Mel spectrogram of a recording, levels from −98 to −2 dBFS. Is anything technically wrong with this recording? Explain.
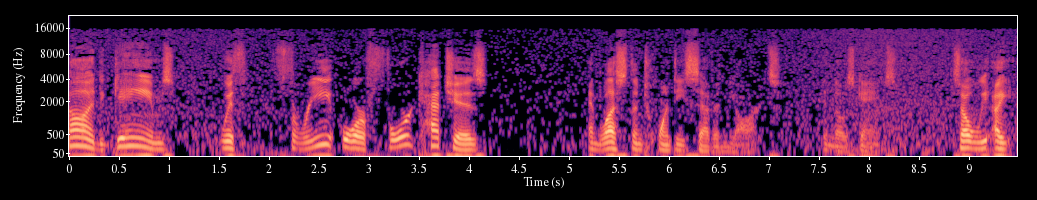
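Yes. Throughout the speech there is overdone noise removal: bands sitting near the estimated noise level are pushed nearly to silence, leaving twinkling specks in a dead background. Unlike a noise gate, this works band by band.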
